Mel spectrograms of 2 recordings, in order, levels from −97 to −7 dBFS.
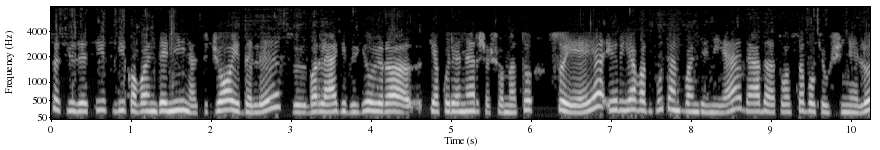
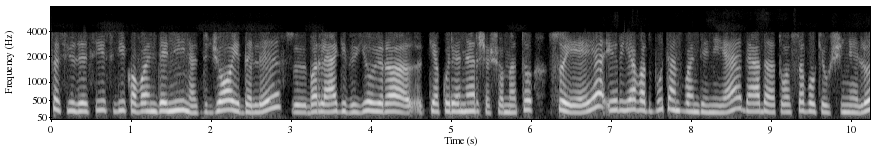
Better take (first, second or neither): second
